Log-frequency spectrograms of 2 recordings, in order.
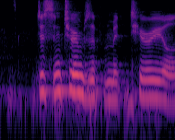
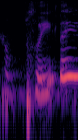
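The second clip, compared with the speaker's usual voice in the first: surprised question; 12 semitones higher, 10 dB louder than usual. Real, not acted. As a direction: pitch jumps way up, louder, in disbelief.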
